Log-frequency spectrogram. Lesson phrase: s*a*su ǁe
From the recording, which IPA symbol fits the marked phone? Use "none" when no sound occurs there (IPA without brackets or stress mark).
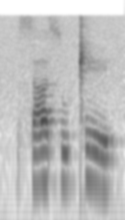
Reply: a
